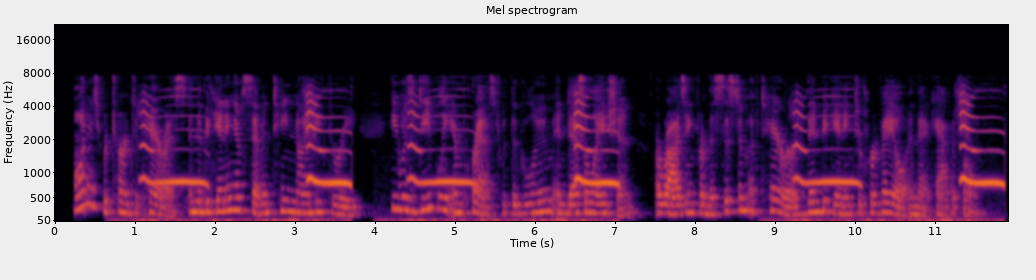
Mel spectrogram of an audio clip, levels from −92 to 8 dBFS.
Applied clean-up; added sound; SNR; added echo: none; Meow; -5 dB; reverberation time 0.3 s.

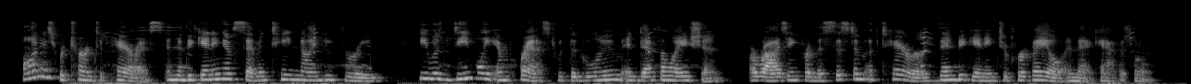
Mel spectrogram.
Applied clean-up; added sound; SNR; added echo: neural mask model DeepFilterNet 3.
